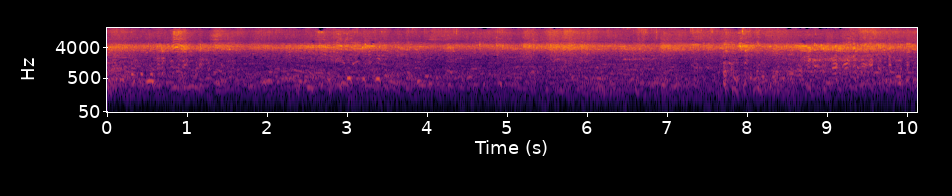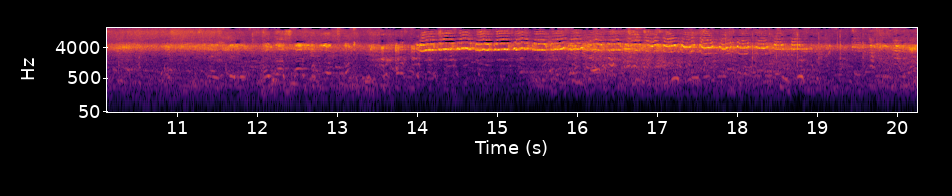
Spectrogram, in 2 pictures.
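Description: Men, women and children chatter nearby outdoors.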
